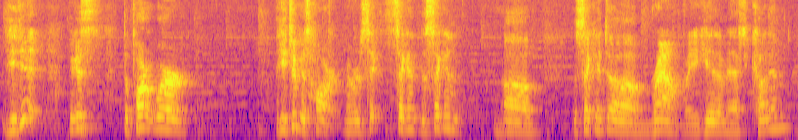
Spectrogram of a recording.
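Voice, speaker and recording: An animated man talking through a casual movie review with his co-host. His voice sits a little high, and he rambles with restarts and bursts into loud acted yells. Faint music plays underneath. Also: fairly quick. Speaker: podcast co-host.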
